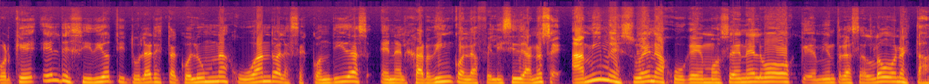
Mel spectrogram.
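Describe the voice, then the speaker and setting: Barely pausing, a man with a high pitch and a dark, mellow tone speaks at a moderate pace with ordinary pitch variation, the sound dry and close with no echo. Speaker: radio host. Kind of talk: radio interview.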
